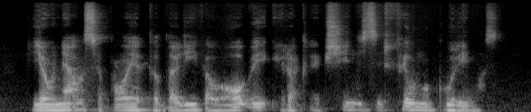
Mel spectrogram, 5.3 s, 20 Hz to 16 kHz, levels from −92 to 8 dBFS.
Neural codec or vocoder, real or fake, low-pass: codec, 44.1 kHz, 2.6 kbps, DAC; fake; 14.4 kHz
